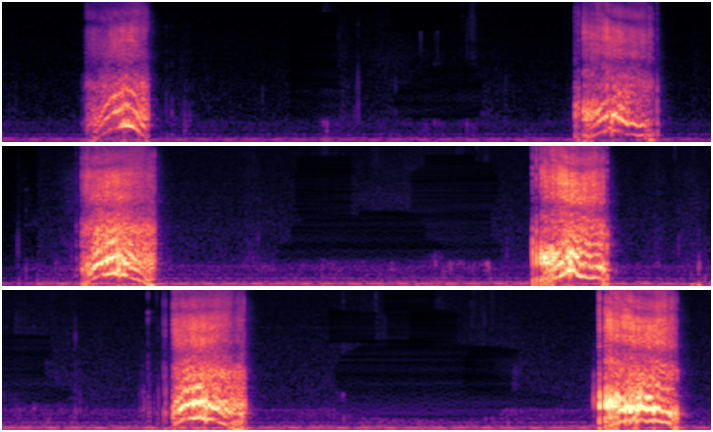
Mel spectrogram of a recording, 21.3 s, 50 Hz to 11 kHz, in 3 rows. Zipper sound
5.8 6.6, 7.8 8.7, 12.4 13.3, 15.6 16.8, 20.1 21.1

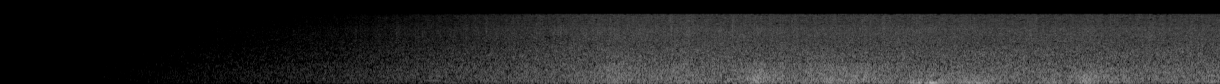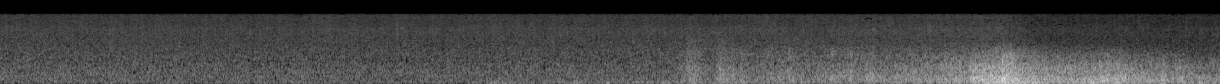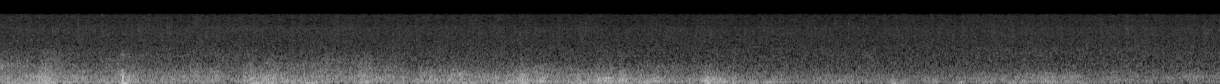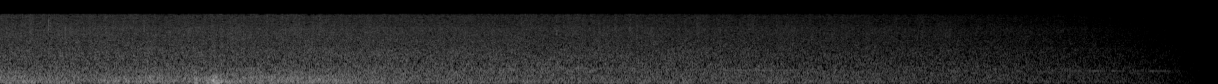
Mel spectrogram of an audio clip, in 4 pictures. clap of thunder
19.0 32.0

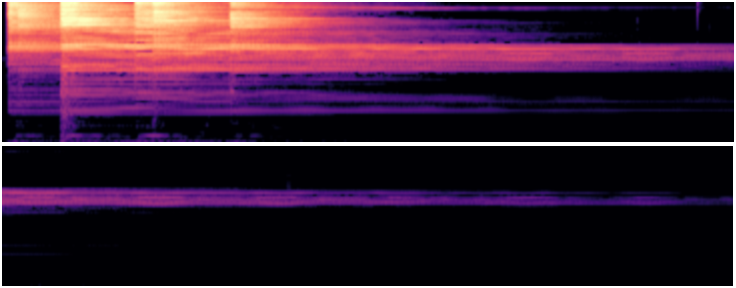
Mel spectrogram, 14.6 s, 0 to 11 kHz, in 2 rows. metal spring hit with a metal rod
0.1 4.1

